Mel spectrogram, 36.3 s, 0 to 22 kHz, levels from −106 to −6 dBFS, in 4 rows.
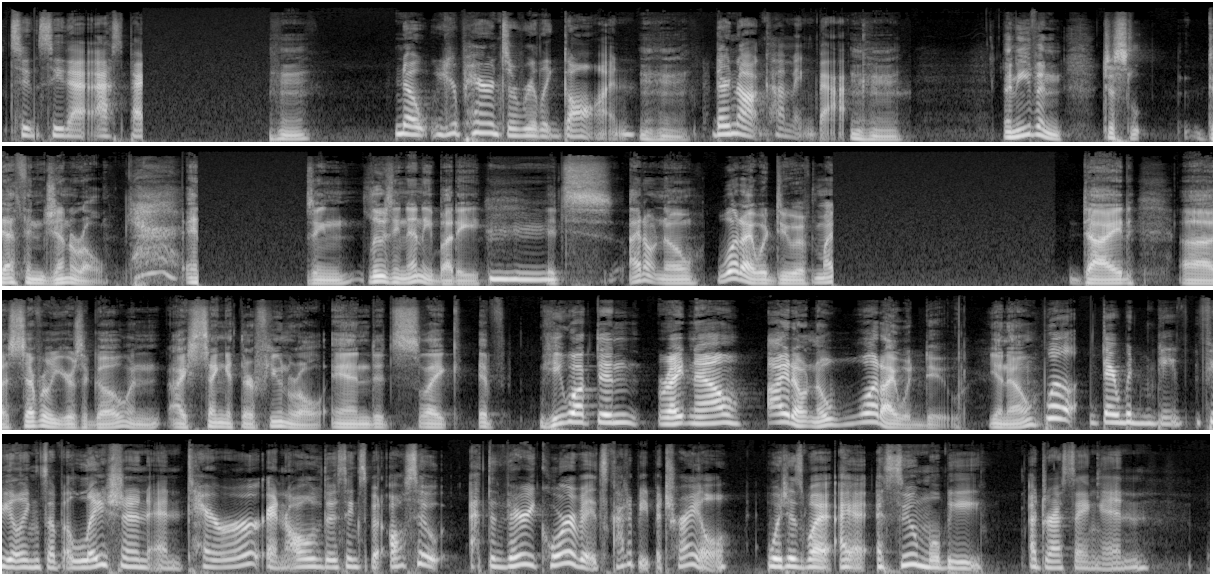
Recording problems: audio cutting out; at 1 s for 1 s, at 11 s for 1 s and at 15 s for 1.5 s

